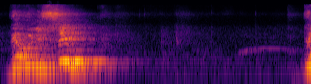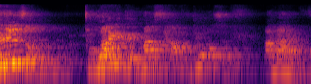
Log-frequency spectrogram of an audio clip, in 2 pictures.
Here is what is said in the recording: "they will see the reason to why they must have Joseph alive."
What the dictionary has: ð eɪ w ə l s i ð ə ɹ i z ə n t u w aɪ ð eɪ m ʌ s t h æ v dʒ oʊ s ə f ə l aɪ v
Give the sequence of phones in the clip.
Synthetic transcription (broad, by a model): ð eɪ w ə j s i ð ə ɹ i z ə n t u w aɪ ð eɪ m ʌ s t h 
